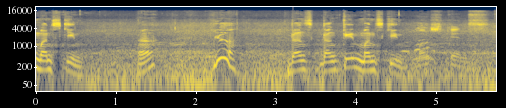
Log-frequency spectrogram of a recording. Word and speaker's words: Munchkin: Dunkin Munching. Dunkin Munching. Dunkin Munching. Ano pronunciation? Dunkin Munchkin.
